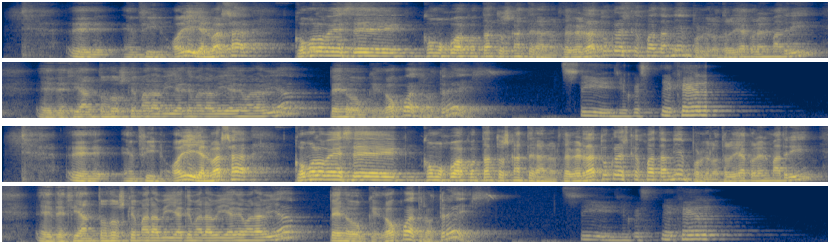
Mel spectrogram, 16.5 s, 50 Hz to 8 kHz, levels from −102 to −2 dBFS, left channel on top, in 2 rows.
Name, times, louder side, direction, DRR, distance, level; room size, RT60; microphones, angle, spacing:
voice 1, 0.1-11.2 11.5-13.2, right 4 dB, 50° right, 0.3 m, -23 dB
voice 2, 13.9-15.3, left 4 dB, 65° left, 0.3 m, -31 dB
5.9 x 2.5 x 2.6 m
head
